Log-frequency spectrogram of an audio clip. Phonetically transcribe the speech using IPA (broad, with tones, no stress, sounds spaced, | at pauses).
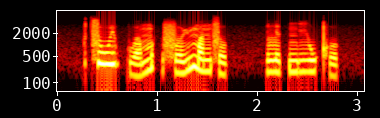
t͡s uː˥ j kʷ ɐ˨˥ m | f ɵ˨˥ ɥ m ɐ˧ n s ʊ˨ k̚ | l ɪ˧ k̚ ŋ iː˧ w kʰ ʊ˨ k̚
